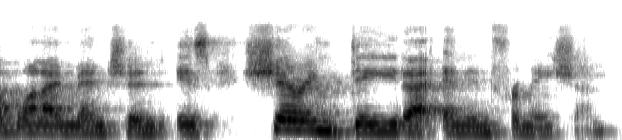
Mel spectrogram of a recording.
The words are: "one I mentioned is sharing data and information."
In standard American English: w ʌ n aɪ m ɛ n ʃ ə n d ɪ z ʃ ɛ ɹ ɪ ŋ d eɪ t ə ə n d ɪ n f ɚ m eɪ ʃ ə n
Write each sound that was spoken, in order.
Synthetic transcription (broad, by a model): w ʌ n aɪ m ɛ n ʃ ə n d ɪ z ʃ ɛ ɹ ɪ ŋ d eɪ t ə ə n ɪ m f ɚ m eɪ ʃ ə n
